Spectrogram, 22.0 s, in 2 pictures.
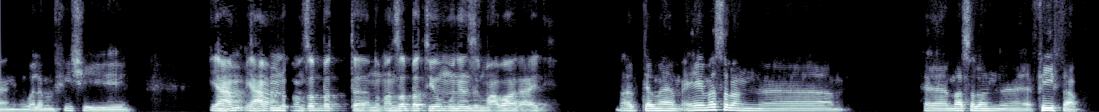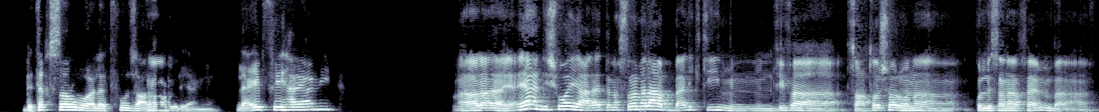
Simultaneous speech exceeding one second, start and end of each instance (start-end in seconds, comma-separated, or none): none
